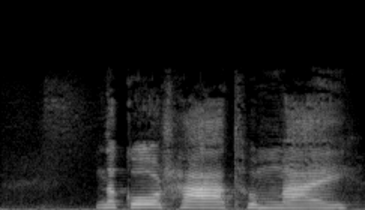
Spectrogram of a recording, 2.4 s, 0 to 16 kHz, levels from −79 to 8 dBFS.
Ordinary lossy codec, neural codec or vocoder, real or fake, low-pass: AAC, 96 kbps; codec, 24 kHz, 0.9 kbps, WavTokenizer, medium speech release version 2; fake; 10.8 kHz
